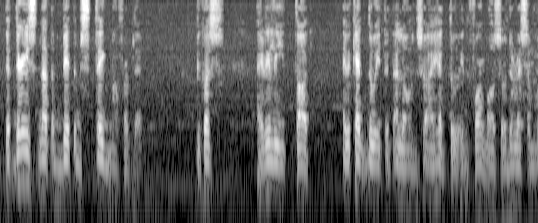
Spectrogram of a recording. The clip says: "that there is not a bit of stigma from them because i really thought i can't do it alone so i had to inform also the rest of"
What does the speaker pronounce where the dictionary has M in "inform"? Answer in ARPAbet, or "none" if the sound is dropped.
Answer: M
